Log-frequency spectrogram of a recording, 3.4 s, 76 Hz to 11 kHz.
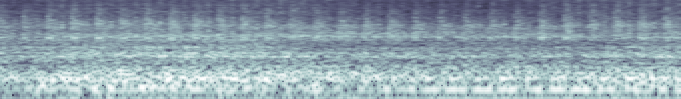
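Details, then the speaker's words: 1994 Range Rover Classic V8, cold start idle: steady low rumble with faint fast ticking; owner suspects cam or hydraulic tappets, oil pressure light off, exhaust blow also noted; unconfirmed. "cold still. Got a big problem with cam or hydraulic tappets."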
